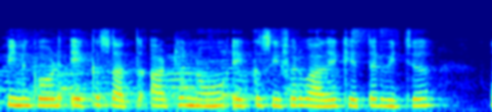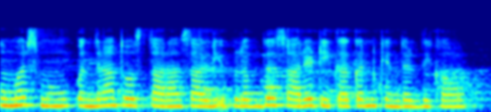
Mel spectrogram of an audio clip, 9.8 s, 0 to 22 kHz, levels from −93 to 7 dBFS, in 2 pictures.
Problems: none marked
